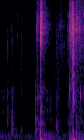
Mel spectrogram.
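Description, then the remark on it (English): Two loud crunches of someone biting into crispy cheese scoop snacks, separated by a short pause, with faint crinkly rustling before them and no talking. “Cheese scoops are pretty good.”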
